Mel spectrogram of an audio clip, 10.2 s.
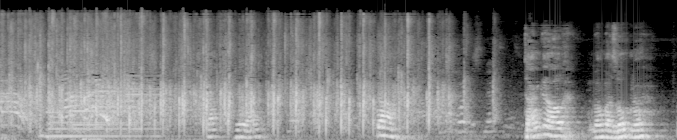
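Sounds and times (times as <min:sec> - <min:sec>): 
audience applause: 0:00.0 - 0:07.5
speech: 0:03.1 - 0:04.1, 0:05.6 - 0:06.1, 0:07.9 - 0:09.8.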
